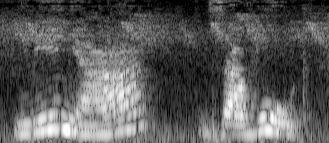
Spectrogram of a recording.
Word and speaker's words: меня зовут: So it's important, pay attention on stress. Меня зовут. Also very good rule, pronunciation rule. We pronounce O without stress like A in every word you see. That's why we say меня зовут.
